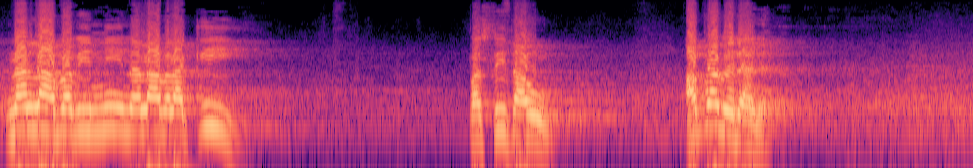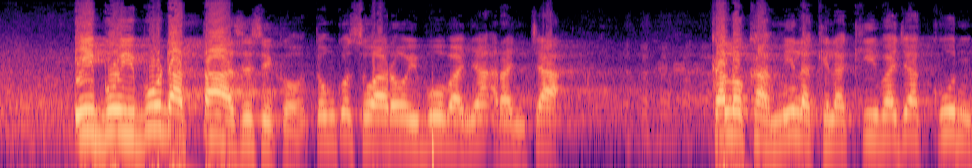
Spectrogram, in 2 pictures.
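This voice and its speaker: A man's voice: high-pitched, slow, long pauses, long reverb tail. A man with a Minangkabau accent giving a humorous sermon, joking and asking the audience questions. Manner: jokey, questions the audience, acts out quotes. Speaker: preacher.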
